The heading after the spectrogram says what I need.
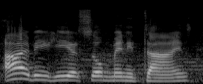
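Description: A middle-aged man with a distinctly high-pitched voice and an Argentine Spanish accent. He presents like an upbeat cruise director, animated and unscripted, repeating words for emphasis as he talks to the camera. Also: measured pace, slight background noise. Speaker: cruise ship activities manager and TV host. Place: indoors at a ship restaurant entrance. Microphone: lapel.

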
